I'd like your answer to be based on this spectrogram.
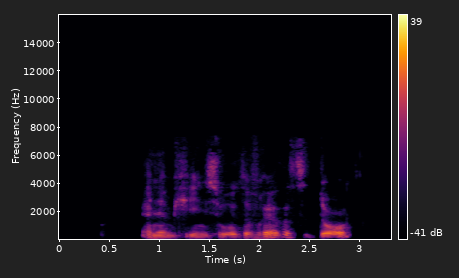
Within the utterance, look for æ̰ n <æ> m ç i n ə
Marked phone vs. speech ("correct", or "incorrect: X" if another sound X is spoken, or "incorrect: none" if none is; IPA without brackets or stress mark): correct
